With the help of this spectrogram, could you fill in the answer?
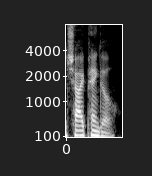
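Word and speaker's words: Cipango: surely come to the islands of Sepango, pronounced in Italian chaipango, or Japan, lying off the mainland of Cath or China.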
